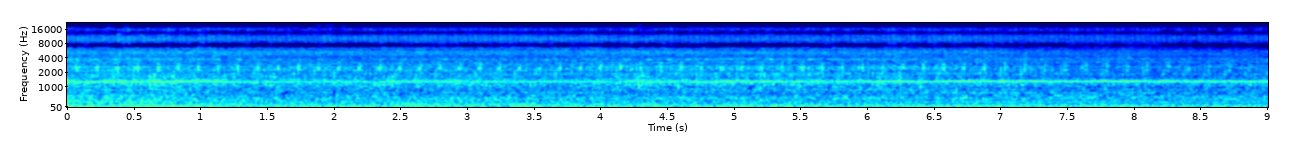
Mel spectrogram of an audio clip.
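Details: VW Passat B4 engine at idle: steady idle with fast, fairly even tapping around three per second; owner unsure whether it is a knock or normal, cause unclear.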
